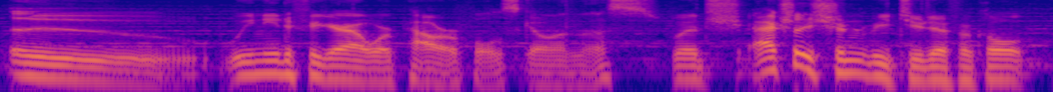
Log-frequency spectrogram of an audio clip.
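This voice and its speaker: A man's voice: deep voice, big pitch swings, fairly quick, faint music behind. A man giving casual gameplay commentary, thinking aloud and correcting himself as he plans, sounding tired and yawning at times. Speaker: gameplay streamer.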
